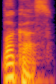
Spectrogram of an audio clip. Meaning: show, demonstration
- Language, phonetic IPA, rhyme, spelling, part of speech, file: Russian, [pɐˈkas], -as, показ, noun, Ru-показ.ogg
